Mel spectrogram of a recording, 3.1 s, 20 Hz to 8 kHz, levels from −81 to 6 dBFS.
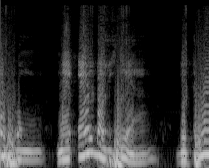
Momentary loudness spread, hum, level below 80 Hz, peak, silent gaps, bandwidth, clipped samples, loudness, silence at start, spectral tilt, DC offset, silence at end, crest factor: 11 LU; none; -30 dBFS; -14 dBFS; none; 7.4 kHz; under 0.1%; -23 LUFS; 0 s; -9.5 dB/octave; under 0.1%; 0 s; 6 dB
